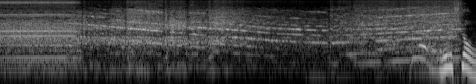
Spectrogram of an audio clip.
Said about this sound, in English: Oh, this is the Porsche. Not a sewing machine. This is the Porsche. A hair dryer. Let's listen. Yeah, that sounds like a hair dryer.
